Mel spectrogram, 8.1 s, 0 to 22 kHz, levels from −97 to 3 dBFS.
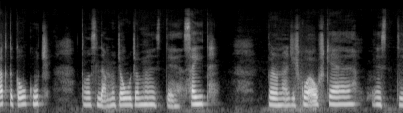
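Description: No dropouts, clicks, distortion or other technical faults can be heard anywhere in the recording.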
